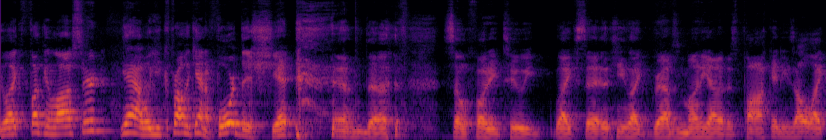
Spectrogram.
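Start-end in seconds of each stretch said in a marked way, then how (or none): 0.0-3.0 angry, mocking, rattled-off rant, higher pitch. Retelling a scene where Belfort grabs a lobster, mock-angry Belfort impression. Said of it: "Belfort gets all mad".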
